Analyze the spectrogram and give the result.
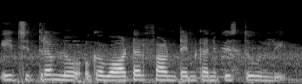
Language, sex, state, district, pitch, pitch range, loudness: Telugu, female, Telangana, Mahabubabad, 200 Hz, 190-210 Hz, -17 LUFS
